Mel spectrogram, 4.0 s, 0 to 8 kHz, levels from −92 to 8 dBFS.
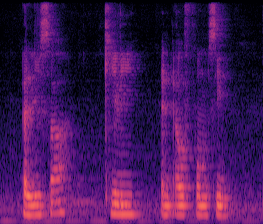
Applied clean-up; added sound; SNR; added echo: none; none; none; none.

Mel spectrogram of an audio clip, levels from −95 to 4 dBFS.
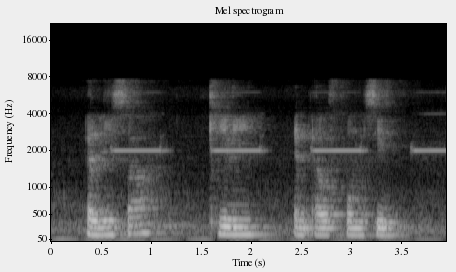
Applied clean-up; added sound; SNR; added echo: none; Microwave oven; 15 dB; reverberation time 0.7 s.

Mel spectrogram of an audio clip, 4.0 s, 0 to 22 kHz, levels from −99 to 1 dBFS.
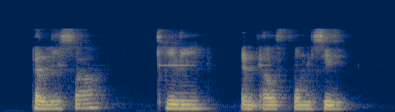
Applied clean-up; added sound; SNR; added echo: neural mask model DeepFilterNet 3.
